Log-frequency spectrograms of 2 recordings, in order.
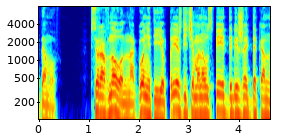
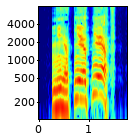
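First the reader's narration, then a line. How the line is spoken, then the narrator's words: Shouting. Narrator (Russian): кричал Сим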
